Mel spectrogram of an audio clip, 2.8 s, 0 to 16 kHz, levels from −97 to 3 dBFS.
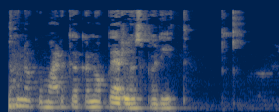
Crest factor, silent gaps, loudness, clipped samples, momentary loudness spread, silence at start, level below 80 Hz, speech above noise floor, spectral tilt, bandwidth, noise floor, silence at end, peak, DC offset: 20 dB; none; -29 LUFS; under 0.1%; 21 LU; 0.1 s; -66 dBFS; 21 dB; -5 dB/octave; 11.5 kHz; -50 dBFS; 0.4 s; -12 dBFS; under 0.1%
